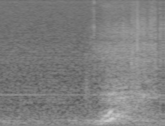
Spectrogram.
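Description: Quiet room tone, then about a second and a half in a woman's short closed-mouth hum, rising in pitch.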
